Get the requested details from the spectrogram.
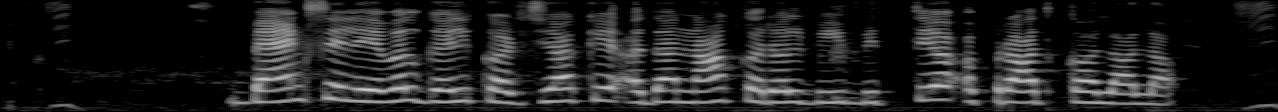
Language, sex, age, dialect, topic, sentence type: Bhojpuri, female, <18, Southern / Standard, banking, statement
